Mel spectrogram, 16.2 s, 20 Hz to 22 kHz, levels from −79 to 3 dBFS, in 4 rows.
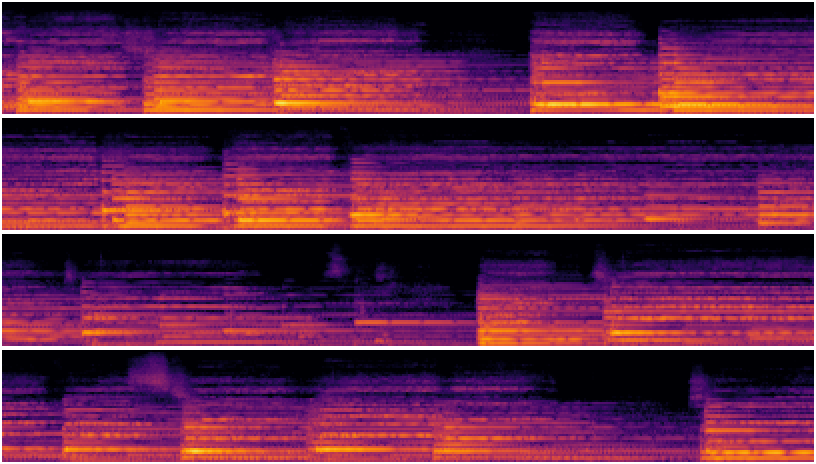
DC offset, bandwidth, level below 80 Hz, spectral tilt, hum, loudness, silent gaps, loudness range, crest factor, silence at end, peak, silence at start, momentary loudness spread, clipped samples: under 0.1%; 12.5 kHz; -48 dBFS; -6 dB/octave; none; -19 LUFS; none; 10 LU; 18 dB; 0 s; 0 dBFS; 0 s; 18 LU; under 0.1%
